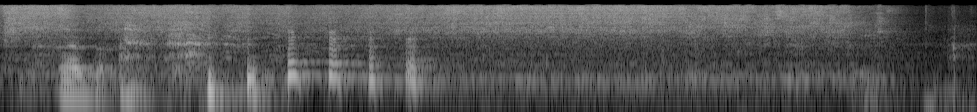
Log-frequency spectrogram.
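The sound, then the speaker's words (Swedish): Water pours steadily into a glass, a continuous splashing hiss with a few brief gurgling bursts early on, tapering off near the end. “Vill du eh, ha vatten”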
